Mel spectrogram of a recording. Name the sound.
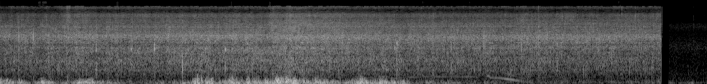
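fish frying in oil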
